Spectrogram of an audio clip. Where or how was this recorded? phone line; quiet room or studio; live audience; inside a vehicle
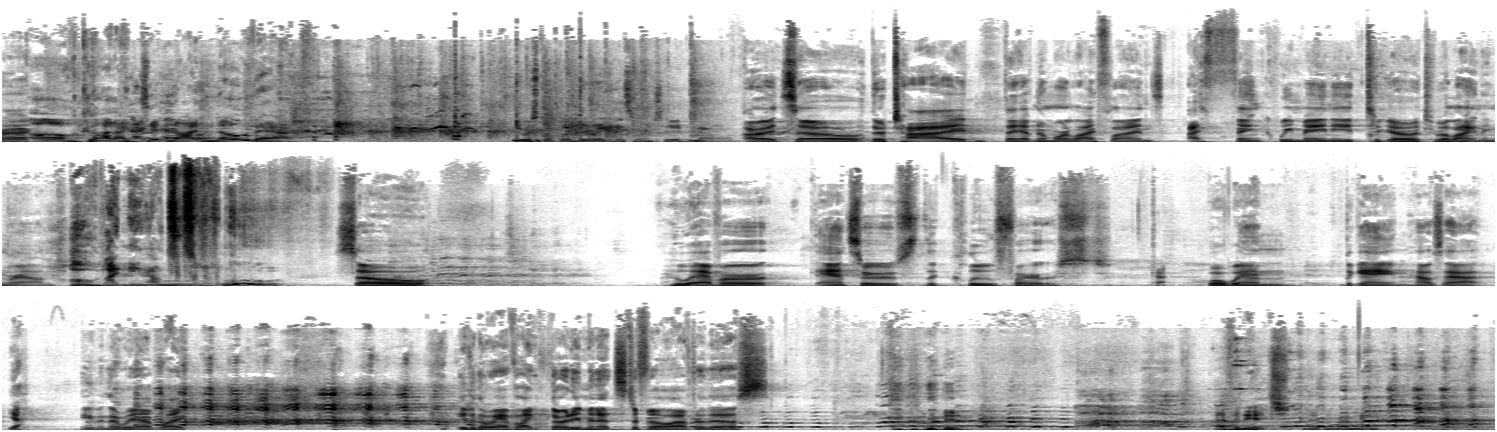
live audience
